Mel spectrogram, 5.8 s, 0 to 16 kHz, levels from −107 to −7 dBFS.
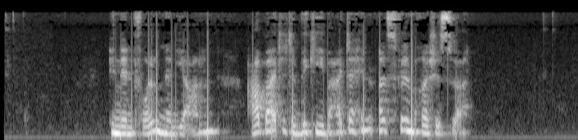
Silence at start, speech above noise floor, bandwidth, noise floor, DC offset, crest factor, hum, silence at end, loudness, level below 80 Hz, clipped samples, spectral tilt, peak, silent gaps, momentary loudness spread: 1.1 s; 40 dB; 11.5 kHz; -63 dBFS; under 0.1%; 18 dB; none; 1.1 s; -23 LUFS; -52 dBFS; under 0.1%; -4.5 dB/octave; -8 dBFS; none; 9 LU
